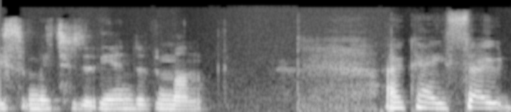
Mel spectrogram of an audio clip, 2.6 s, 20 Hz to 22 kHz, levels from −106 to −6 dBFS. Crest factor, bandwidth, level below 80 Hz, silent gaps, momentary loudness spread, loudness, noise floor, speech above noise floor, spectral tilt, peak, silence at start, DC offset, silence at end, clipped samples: 18 dB; 16 kHz; -48 dBFS; none; 15 LU; -17 LUFS; -37 dBFS; 21 dB; -4.5 dB/octave; 0 dBFS; 0 s; under 0.1%; 0 s; under 0.1%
